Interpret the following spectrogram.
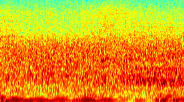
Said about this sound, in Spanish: Bájame los aplausos que no oigo.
